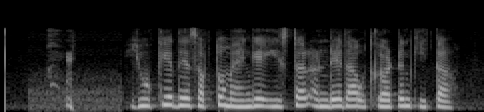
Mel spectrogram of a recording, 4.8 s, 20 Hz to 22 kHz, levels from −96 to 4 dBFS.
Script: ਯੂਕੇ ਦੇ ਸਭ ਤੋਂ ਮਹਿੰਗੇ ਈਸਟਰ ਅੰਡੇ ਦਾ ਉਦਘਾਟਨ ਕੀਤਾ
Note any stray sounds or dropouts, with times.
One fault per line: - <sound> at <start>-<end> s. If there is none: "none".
- laugh at 0.5-0.8 s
